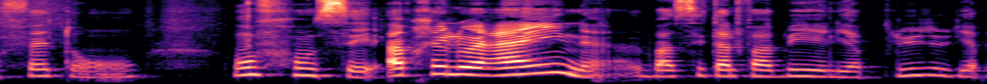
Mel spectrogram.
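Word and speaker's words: ع: Ça vient de la gorge à l'intérieur. Aïn, comme les yeux.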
